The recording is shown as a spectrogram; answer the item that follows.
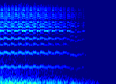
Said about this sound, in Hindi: मुझे जेठालाल का फोन आ रहा है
